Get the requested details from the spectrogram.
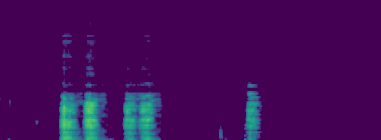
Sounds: Sniff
